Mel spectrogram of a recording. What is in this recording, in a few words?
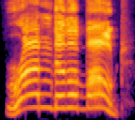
arrive boat, survivor voice; Left 4 Dead 2; left4dead2 dlc3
